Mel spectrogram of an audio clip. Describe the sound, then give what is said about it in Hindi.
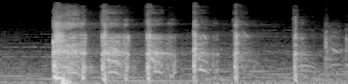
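Repeated coughing from an old man: seven sharp, hacking bursts in an uneven rhythm, the first the loudest and longest, with no talk between them. “खांसी आई खांसी”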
